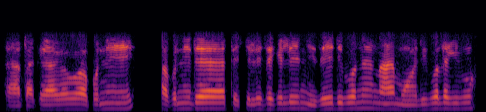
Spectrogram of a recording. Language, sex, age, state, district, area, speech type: Assamese, male, 45-60, Assam, Majuli, urban, conversation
